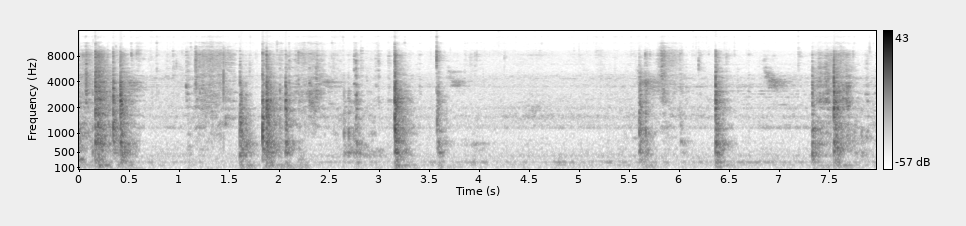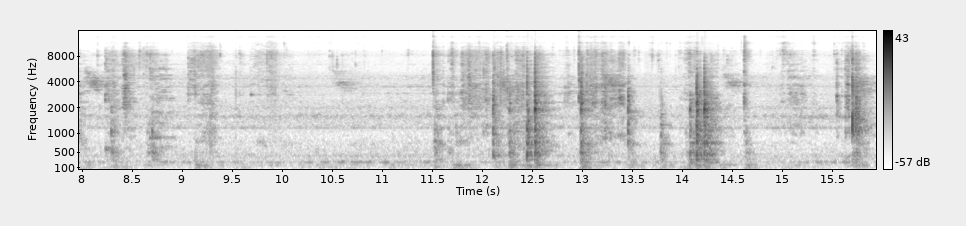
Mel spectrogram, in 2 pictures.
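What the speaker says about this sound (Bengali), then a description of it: "এখন এটাকে আমি ভালো করে একটু মেখে নিচ্ছি।" Fish pieces being mixed by hand with turmeric powder and salt in a metal bowl before frying, heard as scattered clinks and knocks of the dish with soft rubbing between, close by and with no talking.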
